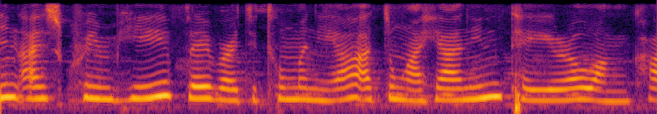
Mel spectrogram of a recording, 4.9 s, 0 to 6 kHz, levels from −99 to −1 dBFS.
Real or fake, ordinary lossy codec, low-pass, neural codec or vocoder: real; none; 5.4 kHz; none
